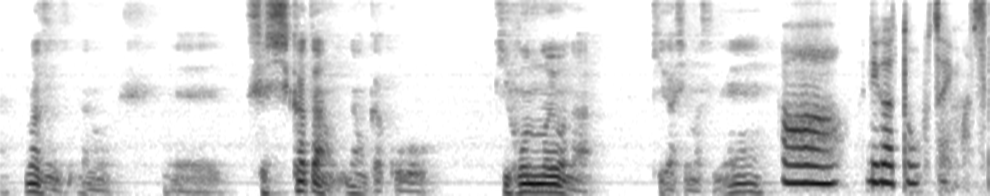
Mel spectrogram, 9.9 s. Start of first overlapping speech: none

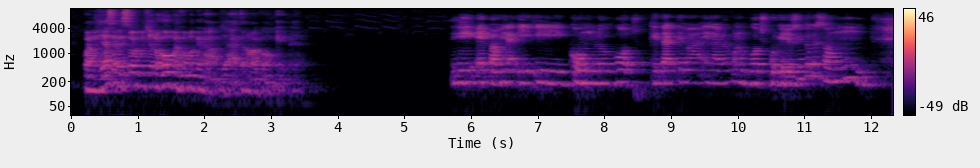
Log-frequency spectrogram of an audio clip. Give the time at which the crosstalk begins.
none

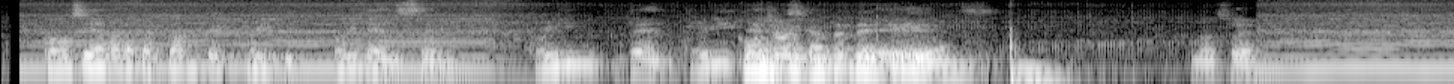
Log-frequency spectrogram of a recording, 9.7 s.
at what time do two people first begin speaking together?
5 s

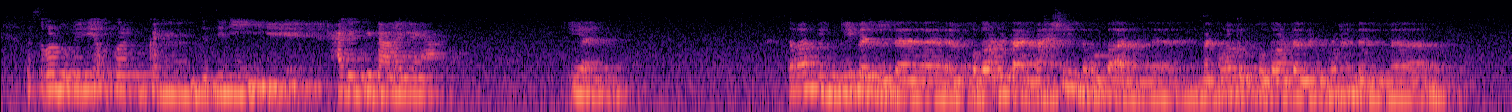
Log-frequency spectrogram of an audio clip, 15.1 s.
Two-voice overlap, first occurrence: none

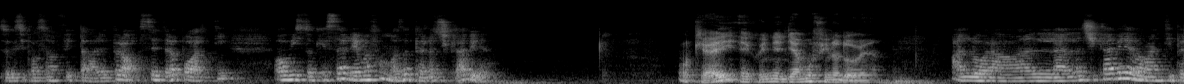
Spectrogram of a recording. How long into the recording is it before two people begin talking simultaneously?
none

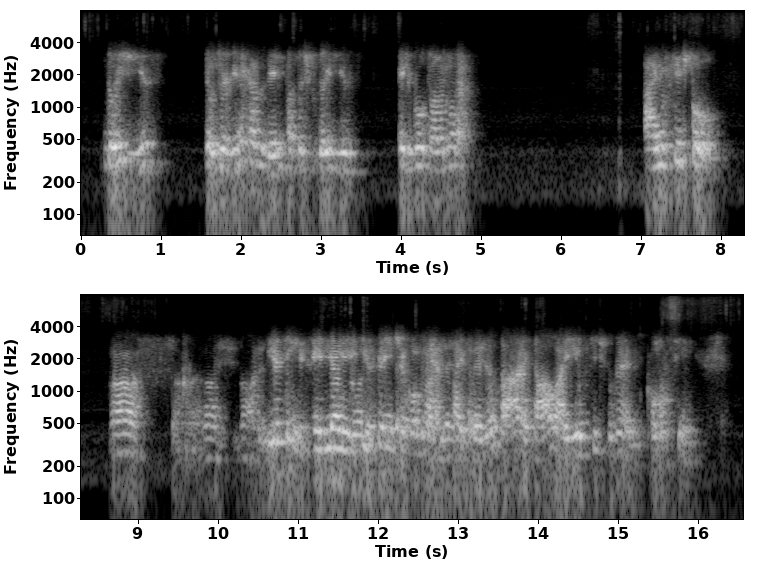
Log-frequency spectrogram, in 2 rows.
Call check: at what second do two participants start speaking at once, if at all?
11 s

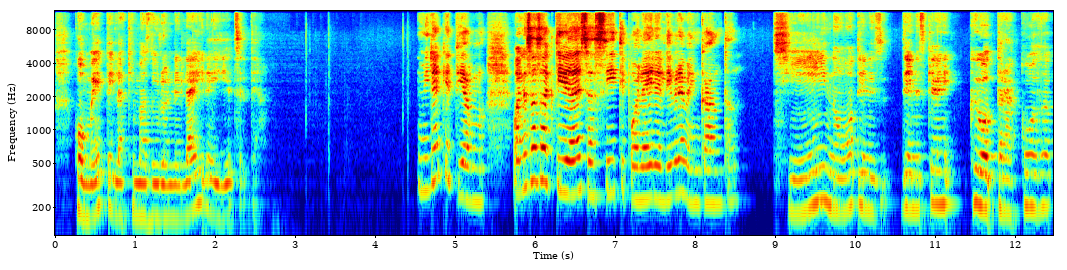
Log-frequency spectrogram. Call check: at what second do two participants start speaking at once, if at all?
none

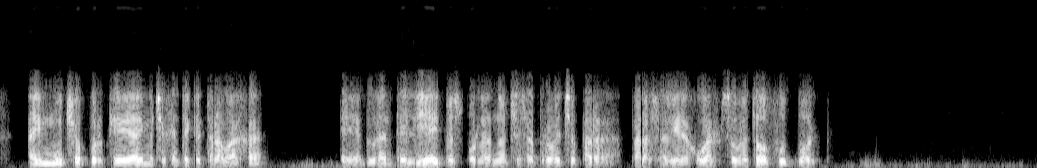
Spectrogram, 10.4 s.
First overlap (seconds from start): none

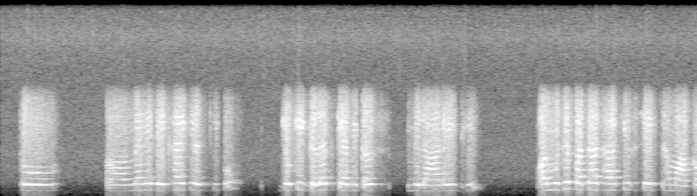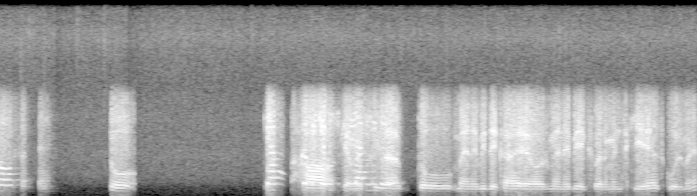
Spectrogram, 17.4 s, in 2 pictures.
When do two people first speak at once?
12 s

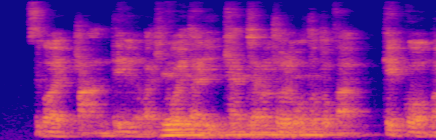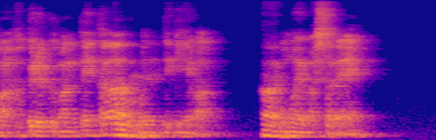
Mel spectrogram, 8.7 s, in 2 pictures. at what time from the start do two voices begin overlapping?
2 s

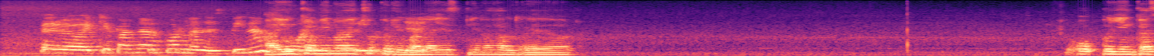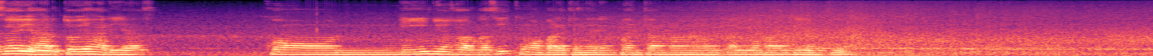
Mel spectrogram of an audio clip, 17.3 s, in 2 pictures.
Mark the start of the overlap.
2 s

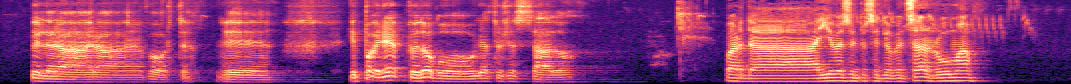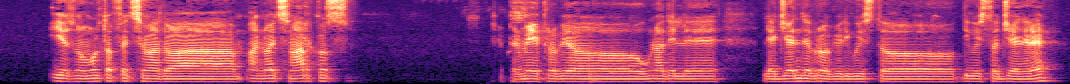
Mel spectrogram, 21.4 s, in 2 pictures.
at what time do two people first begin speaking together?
none

